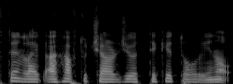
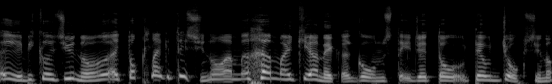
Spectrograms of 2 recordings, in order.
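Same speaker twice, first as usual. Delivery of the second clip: exaggerated Eastern European accent; 9 semitones higher than usual. Retelling how the speaker's comedy mates talk to them, stereotypical Eastern European accent. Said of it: "they do this like really stereotypical Eastern European accent".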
